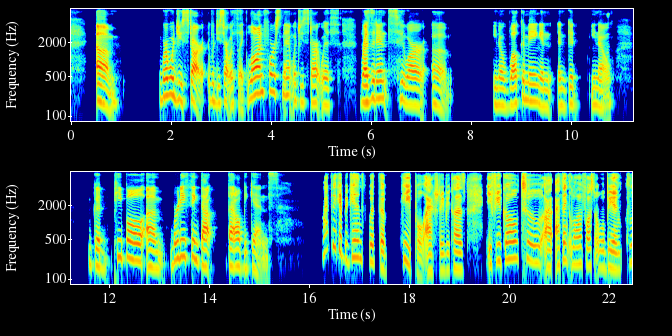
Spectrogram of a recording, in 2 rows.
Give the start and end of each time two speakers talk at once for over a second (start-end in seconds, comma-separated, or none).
none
